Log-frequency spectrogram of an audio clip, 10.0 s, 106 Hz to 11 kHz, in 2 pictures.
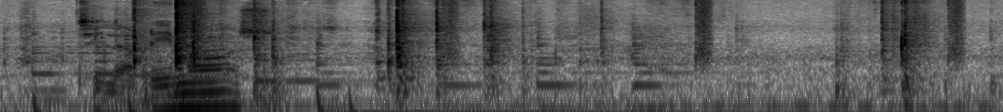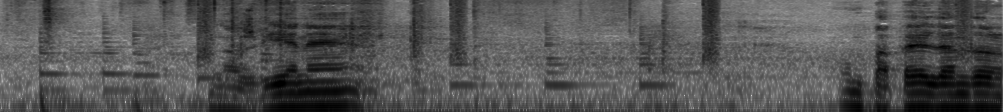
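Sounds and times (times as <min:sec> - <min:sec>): plastic case clicks and taps: 0:00.6 - 0:03.1.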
